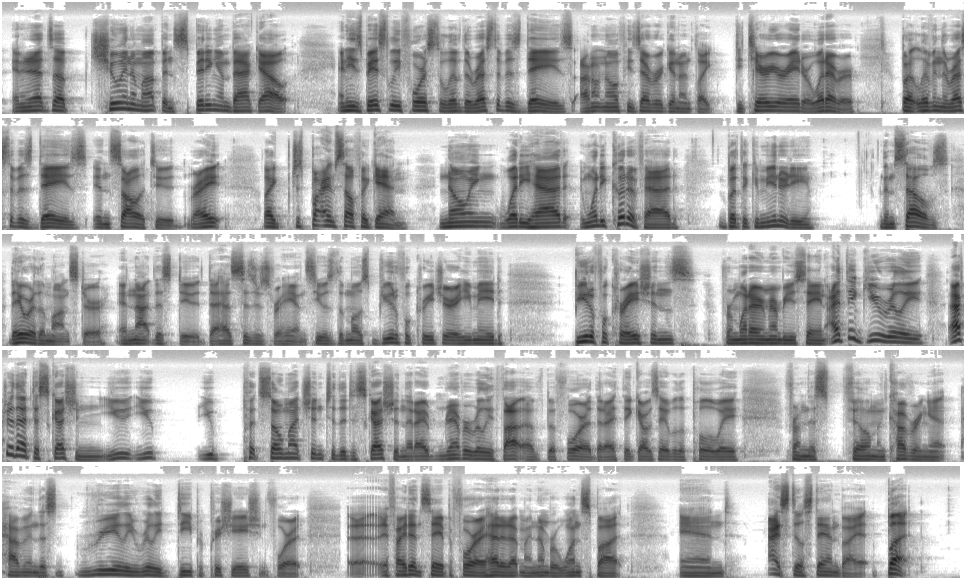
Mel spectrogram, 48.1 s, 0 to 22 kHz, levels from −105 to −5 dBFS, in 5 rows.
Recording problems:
none

